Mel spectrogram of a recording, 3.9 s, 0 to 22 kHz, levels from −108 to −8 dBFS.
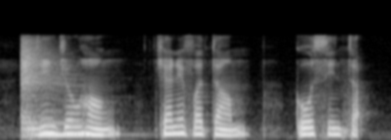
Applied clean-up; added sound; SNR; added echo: none; Guitar; 5 dB; none.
